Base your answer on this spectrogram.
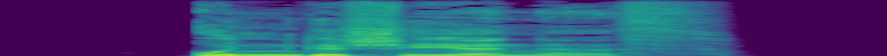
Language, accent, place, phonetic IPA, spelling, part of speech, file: German, Germany, Berlin, [ˈʊnɡəˌʃeːənəs], ungeschehenes, adjective, De-ungeschehenes.ogg
- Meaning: strong/mixed nominative/accusative neuter singular of ungeschehen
